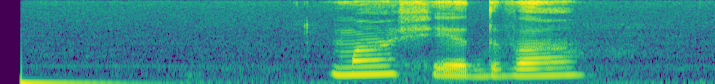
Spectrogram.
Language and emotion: Russian, sad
